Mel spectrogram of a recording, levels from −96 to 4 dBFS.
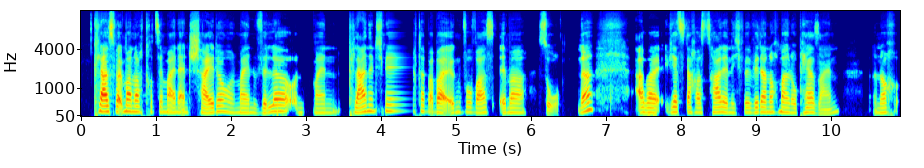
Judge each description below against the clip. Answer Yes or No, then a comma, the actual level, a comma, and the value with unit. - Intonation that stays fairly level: No, average, 3.3 semitones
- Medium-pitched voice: Yes, medium, 170 Hz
